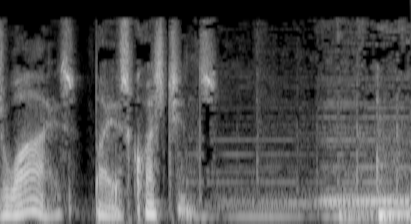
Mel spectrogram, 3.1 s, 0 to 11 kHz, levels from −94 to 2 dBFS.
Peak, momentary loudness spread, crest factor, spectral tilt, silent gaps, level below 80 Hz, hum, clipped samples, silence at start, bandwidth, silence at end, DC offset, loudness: -6 dBFS; 20 LU; 20 dB; -5 dB/octave; none; -40 dBFS; none; under 0.1%; 0 s; 8.8 kHz; 0 s; under 0.1%; -25 LUFS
